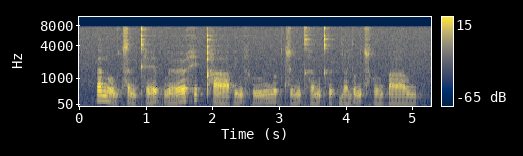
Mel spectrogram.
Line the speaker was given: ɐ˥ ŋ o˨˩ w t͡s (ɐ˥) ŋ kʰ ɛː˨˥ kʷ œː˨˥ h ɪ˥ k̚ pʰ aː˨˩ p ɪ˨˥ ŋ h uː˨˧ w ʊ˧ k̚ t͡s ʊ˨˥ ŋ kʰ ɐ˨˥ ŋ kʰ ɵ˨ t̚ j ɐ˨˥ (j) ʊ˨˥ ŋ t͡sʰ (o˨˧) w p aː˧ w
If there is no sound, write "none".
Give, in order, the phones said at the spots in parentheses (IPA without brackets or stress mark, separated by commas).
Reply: ɐ˨˩, j, o˨˧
